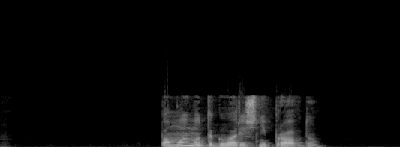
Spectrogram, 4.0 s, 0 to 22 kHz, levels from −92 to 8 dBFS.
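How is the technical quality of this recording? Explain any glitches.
No glitches can be heard in this recording. Nothing in the speech points to a technical fault at any moment.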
